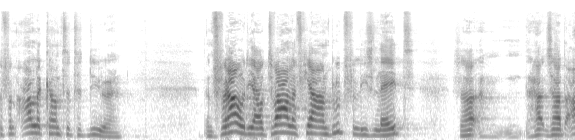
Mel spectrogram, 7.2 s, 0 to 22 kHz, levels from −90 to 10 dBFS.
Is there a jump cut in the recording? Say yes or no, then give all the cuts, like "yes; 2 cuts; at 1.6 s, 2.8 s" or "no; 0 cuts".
no; 0 cuts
